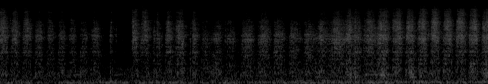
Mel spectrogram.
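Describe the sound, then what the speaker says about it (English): Two-toned cardstock being rubbed gently to wear away its top layer, a soft, continuous scratchy rubbing in quick repeated strokes with one brief pause early on, close and quiet. "I'm just gently rubbing."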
